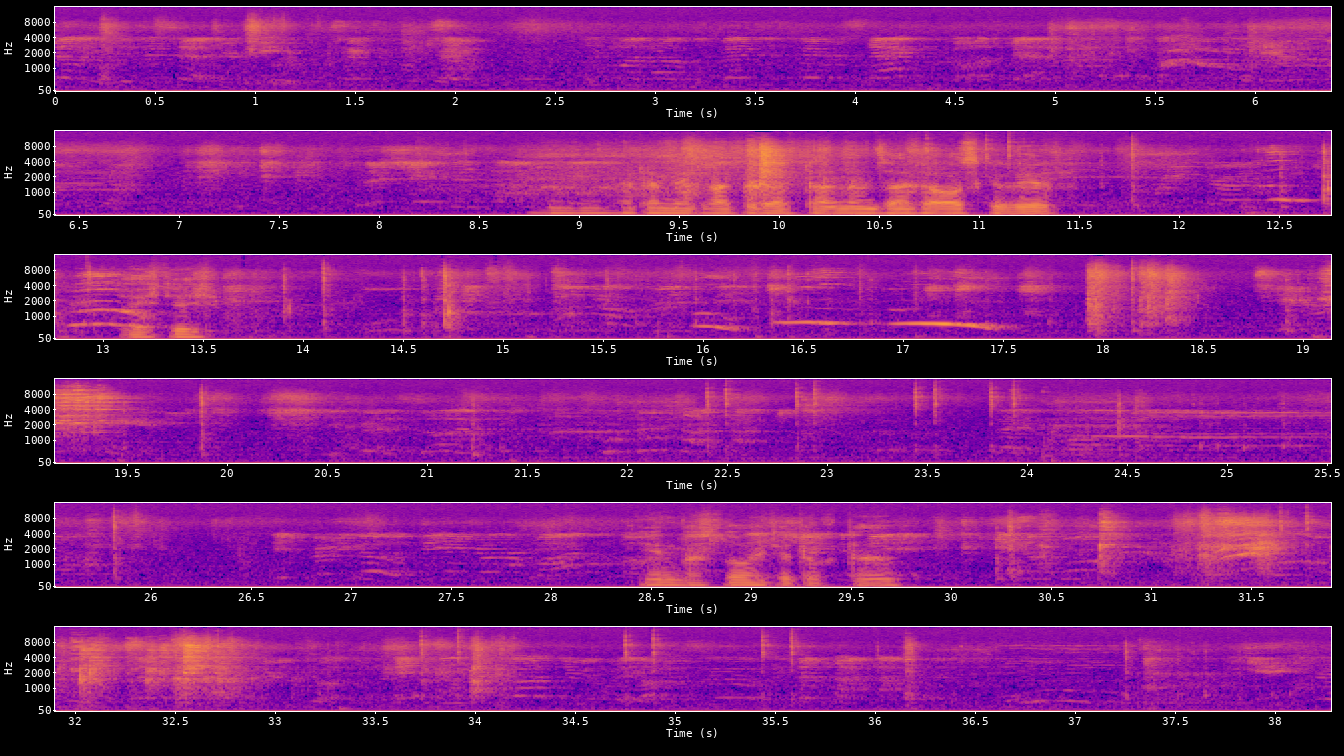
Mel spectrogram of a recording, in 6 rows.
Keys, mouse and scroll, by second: 11.8-13.6 middle drag, 14.1-18.0 middle drag, 18.0 scroll down 1, 18.2-19.8 middle drag, 20.0-21.6 middle drag, 22.4-25.4 right drag, 25.0-27.6 middle drag, 31.8-33.4 drag, 33.8-37.0 right drag, 37.8-38.2 middle drag.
